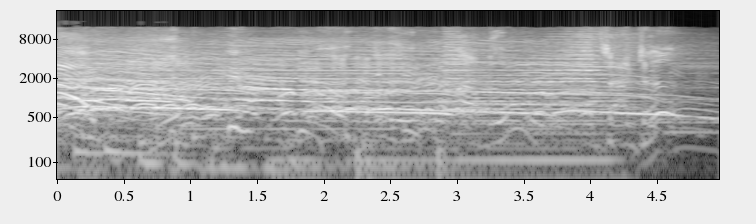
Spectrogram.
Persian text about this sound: همه به من توجه کنید، همگی به افتخار آقای دافی به بهترین رئیس دنیا تشویق کنید.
